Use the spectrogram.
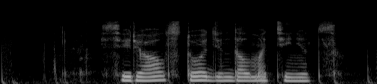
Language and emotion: Russian, neutral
